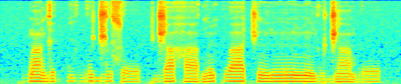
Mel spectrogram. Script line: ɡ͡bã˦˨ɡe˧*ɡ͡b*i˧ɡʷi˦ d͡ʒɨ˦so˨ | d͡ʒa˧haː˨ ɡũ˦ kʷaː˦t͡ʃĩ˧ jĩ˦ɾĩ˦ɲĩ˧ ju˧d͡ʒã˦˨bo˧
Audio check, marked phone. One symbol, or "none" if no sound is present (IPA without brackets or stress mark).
k͡p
